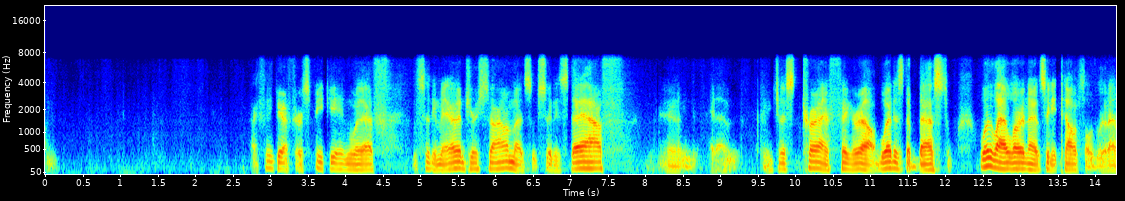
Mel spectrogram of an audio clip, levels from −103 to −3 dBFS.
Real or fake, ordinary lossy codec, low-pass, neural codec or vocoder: fake; Opus, 16 kbps; 7.2 kHz; codec, 16 kHz, 0.5 kbps, FreqCodec, larger model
